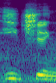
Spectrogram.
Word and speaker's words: I Ching: is as common as the yellow pages the eaching is that the ancient five thousand-year-old Chinese book the Oracle write it you spell it I I Ching but it's pronounced eaching it's kind of interesting topic interesting book to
